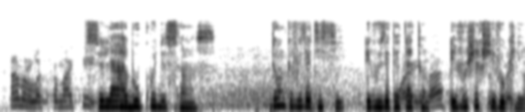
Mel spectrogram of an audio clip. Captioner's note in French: rire de l'audience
